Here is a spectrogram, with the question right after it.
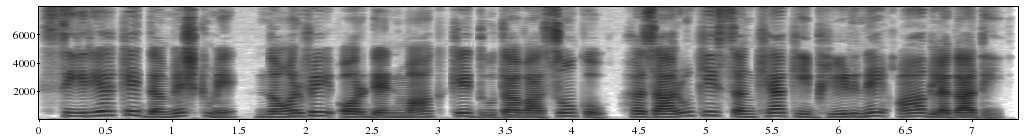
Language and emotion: Hindi, neutral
